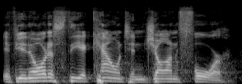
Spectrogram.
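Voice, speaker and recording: A man preaching a sermon to his church, with a loud voice that swells and drops, repeating phrases for emphasis. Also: medium pitch, normal speed. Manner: sings hymn lines softly, repeats phrases. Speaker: pastor.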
